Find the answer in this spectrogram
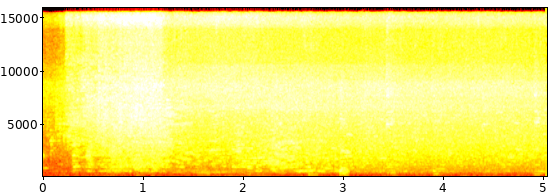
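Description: Chopped tomatoes dropped into hot oil and frying onions in an aluminium kadai, sizzling: a loud burst of hissing as they go in, settling into a steady sizzle after about a second.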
